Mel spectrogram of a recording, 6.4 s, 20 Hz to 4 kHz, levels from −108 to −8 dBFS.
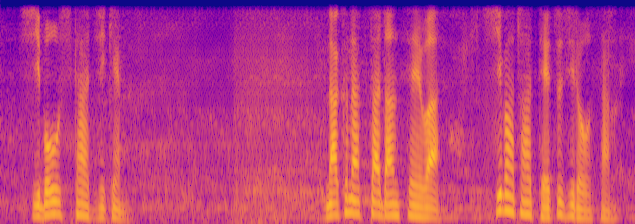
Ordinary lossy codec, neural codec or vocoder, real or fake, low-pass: none; codec, 24 kHz, 1.2 kbps, DualCodec; fake; 3.6 kHz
